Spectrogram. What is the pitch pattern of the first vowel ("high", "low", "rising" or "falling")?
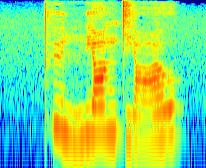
falling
